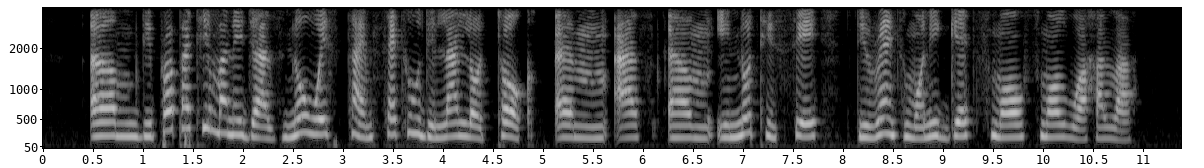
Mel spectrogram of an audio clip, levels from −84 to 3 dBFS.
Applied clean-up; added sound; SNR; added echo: none; none; none; none.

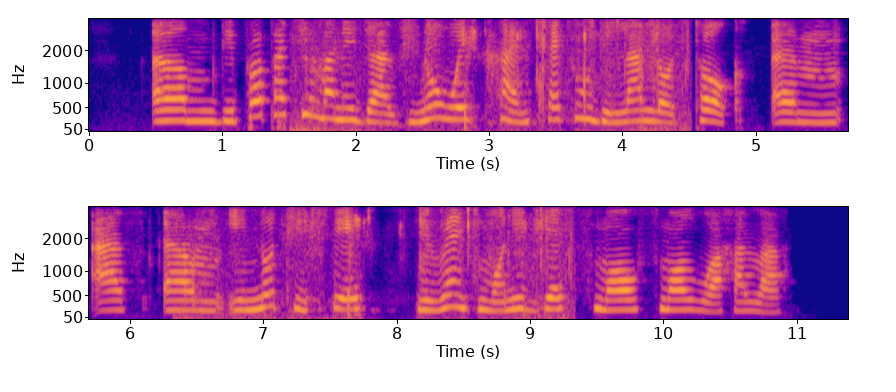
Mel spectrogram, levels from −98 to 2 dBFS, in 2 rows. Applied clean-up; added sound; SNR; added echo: neural mask model Resemble Enhance denoiser.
